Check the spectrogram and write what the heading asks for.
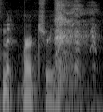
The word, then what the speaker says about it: McMurtry: I don't trust your pronunciation anymore after the Killian incident. No, you got to check it out. It's McMurtry.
